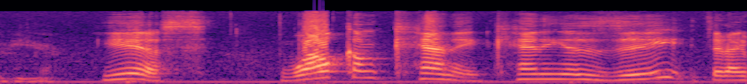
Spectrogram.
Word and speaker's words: Azi: yes welcome Kenny Kenny Ozzy did I pronounce it right that is correct it is pretty much French but you you have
